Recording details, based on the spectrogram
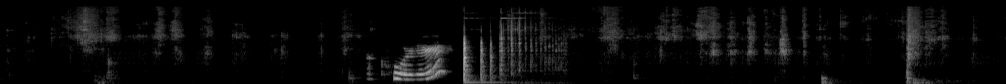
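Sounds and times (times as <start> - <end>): plastic pellets rustling in a beanbag: 0.2 - 3.7, 5.7 - 10.0.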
